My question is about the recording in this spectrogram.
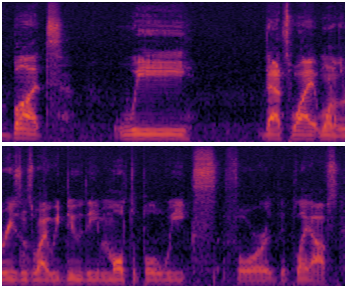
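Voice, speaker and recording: Male league host, congested, low-pitched, loose rambling livestream chat with fillers. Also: no echo. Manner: rambling, full of fillers and restarts.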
